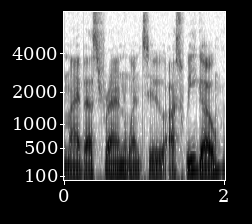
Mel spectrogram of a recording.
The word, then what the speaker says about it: Oswego: Practically lived in Bear Mountain, and my best friend went to Oswego.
